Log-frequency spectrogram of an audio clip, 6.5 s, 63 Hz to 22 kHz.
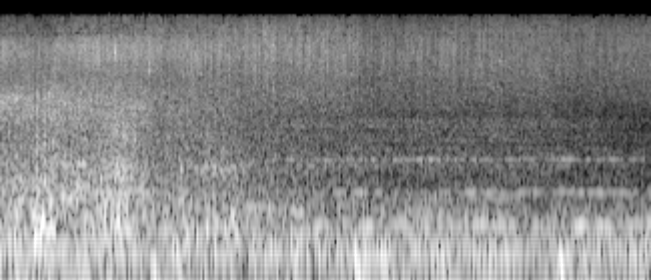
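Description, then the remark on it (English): A violent thunderstorm with heavy rain: a steady, dense roar of rainfall with deep rumbling thunder rolling underneath, loud throughout, no voices. “April 1st, violent storm almost all night.”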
